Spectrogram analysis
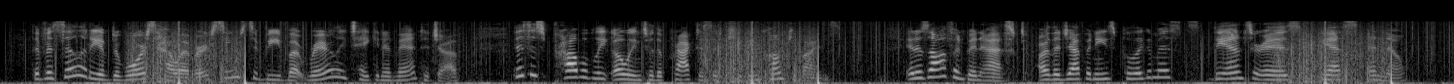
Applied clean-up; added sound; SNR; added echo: none; Crackle; 6 dB; none.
